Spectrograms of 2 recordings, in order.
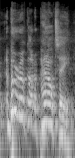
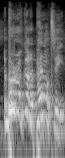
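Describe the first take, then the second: First: "The Borough have got a penalty" rattled off fast, only a little raised; quicker repeat. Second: Excited call. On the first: The same man repeats the radio news to passers-by, quick and brisk. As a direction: repeat it quickly, less lifted. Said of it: "and he's listening to it on the radio". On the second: A man leaning out of a car window shouts the radio news, excited. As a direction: pitch jumps way up on "The Borough have got a penalty". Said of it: "and he says". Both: Retold or imitated.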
